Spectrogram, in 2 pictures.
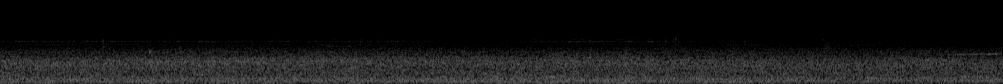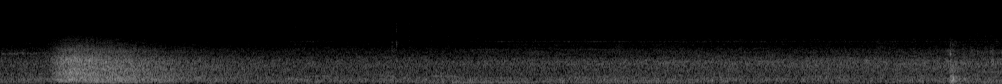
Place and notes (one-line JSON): {"title": "ул. Донская, Москва, Россия - Donskoy Monastery", "date": "2020-01-27 15:32:00", "description": "The territory of the Donskoy Monastery. I sat on a bench and listened to what was happening around me. Frosty winter day, January 27, 2020. Recorded on a voice recorder.", "latitude": "55.71", "longitude": "37.60", "altitude": "153", "timezone": "Europe/Moscow"}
